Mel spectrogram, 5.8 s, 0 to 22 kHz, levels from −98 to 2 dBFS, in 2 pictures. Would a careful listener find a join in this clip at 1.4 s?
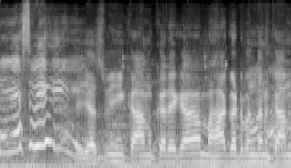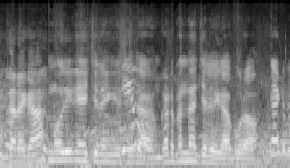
no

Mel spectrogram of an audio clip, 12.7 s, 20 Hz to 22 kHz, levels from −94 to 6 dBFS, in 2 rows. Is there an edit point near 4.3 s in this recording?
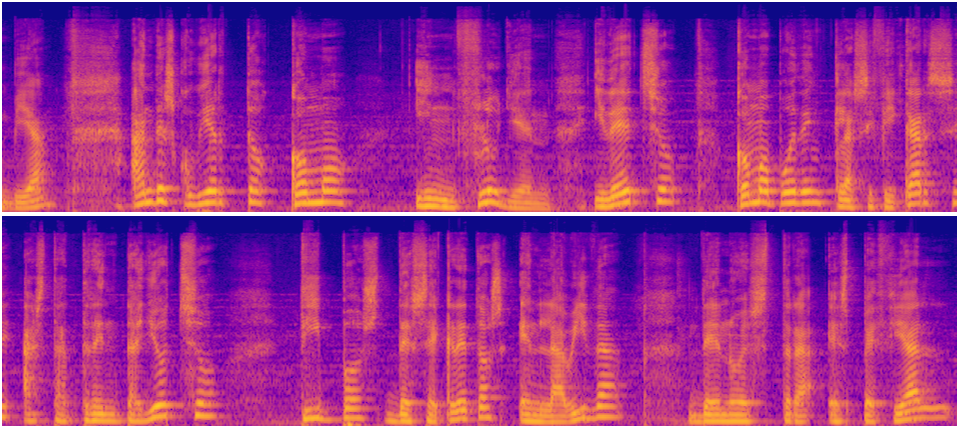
yes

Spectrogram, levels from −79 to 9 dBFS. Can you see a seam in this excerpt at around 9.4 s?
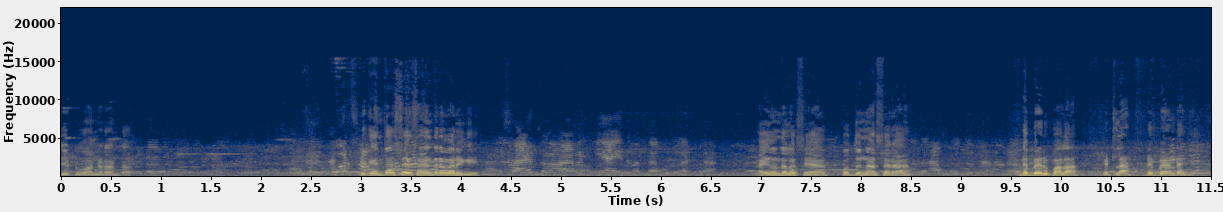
yes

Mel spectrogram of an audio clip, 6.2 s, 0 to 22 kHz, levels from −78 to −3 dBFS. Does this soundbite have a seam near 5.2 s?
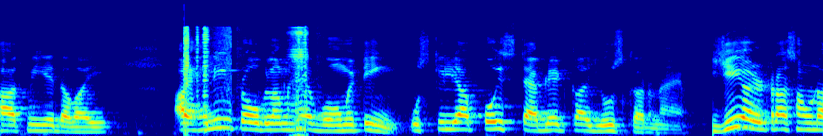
yes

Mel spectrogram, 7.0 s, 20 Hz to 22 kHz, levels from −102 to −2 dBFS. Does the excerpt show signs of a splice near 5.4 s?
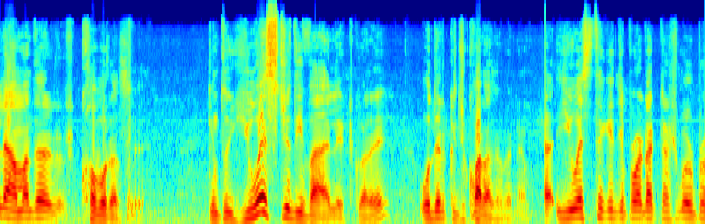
yes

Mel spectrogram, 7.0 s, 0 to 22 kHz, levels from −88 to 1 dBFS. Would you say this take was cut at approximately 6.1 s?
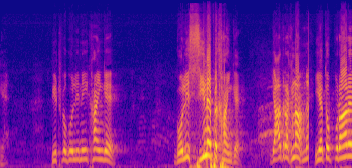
yes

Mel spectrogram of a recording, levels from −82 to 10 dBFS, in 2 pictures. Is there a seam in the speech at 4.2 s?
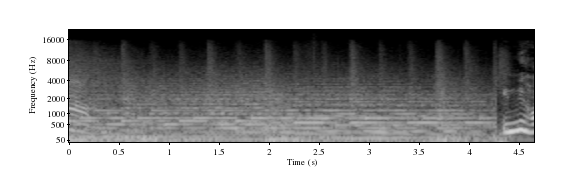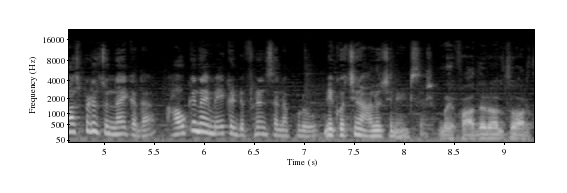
yes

